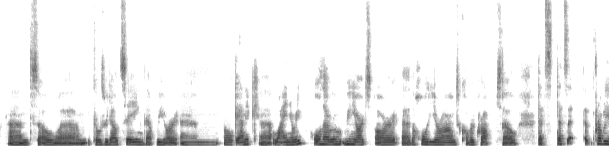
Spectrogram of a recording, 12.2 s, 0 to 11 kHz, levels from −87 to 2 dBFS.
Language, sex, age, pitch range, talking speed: English, female, 30-49, 165-185 Hz, 155 wpm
